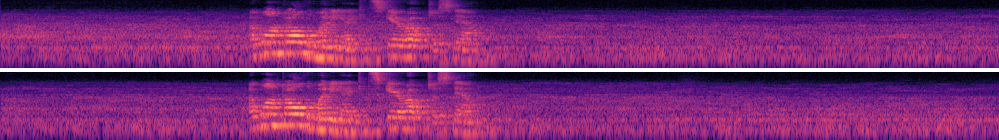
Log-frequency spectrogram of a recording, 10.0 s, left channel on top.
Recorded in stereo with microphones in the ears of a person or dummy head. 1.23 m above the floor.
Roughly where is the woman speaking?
Right.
